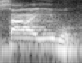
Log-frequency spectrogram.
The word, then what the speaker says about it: Sarajevo: The J in this word is silent. It's Sarajevo, okay.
